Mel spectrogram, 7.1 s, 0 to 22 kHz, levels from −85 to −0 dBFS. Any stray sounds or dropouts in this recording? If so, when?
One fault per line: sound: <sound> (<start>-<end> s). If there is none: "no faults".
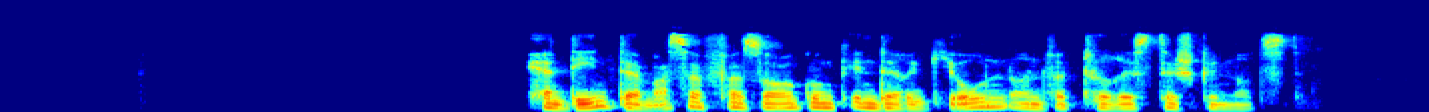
no faults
